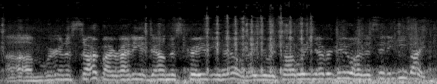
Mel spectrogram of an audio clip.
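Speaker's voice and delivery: talking over a rough ride; on a bumpy road. Real, not acted. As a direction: voice jolted by bumps. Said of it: "it's so bumpy".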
